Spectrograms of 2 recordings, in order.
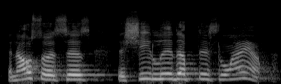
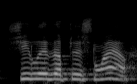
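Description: First: Said in the usual way. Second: "lit" stressed and each word slowed; slow emphatic repeat. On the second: Shown as a demonstration. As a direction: lean on "lit", drawing the phrase out. Preacher repeats a key phrase.

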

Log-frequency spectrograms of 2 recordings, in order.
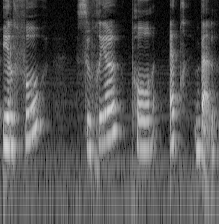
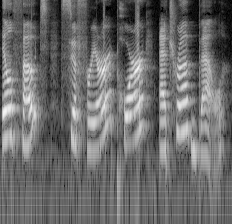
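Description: First: Slow, careful amateur French accent; attempted French accent. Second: Loud, very slow French in a broad American accent. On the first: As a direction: try the line in a French accent. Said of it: "me saying it in a French accent". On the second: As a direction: butcher the French with hard American sounds. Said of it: "saying it in an American accent". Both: Shown as a demonstration.

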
